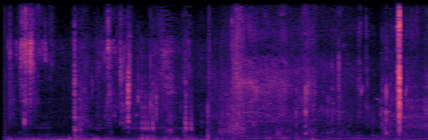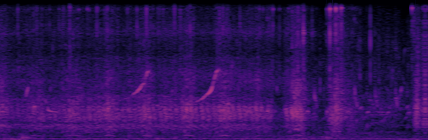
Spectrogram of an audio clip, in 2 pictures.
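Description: Baitcasting reel being cranked in after a cast, a steady low whir, with heavy low rumbling noise in the first two seconds and a single sharp click about four seconds in.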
